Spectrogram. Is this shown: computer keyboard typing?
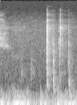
yes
